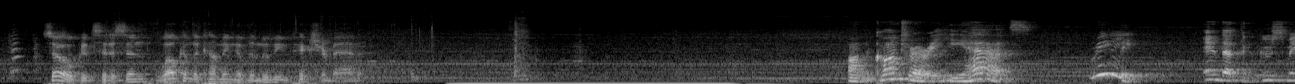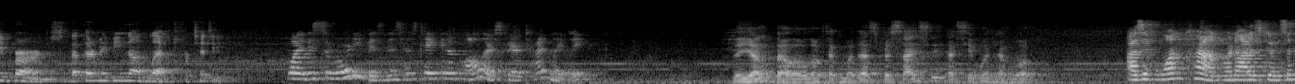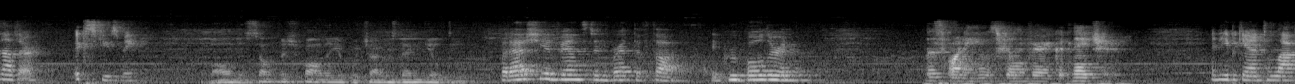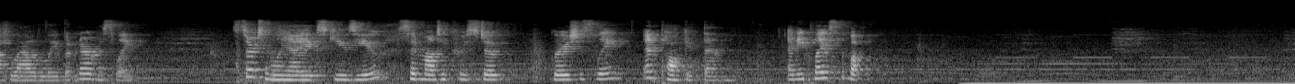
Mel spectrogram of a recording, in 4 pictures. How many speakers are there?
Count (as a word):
ten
